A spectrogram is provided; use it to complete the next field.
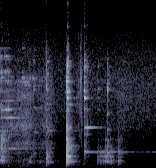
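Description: Clean glasses clink together several times in quick, irregular succession as they are set out for a bourbon tasting of Heaven Hill and Evan Williams Bottled in Bond, with bright, high-pitched ringing tones that hang briefly after the sharpest knock. The sounds are fairly soft, and no one speaks.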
